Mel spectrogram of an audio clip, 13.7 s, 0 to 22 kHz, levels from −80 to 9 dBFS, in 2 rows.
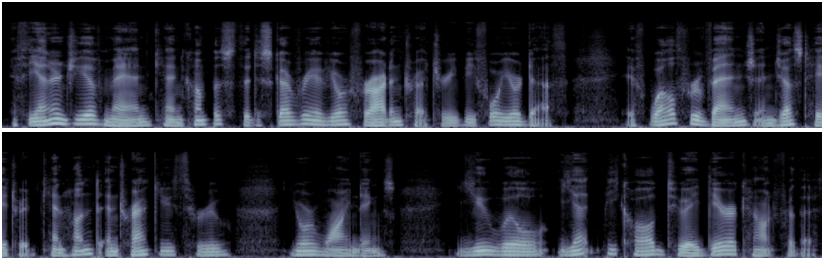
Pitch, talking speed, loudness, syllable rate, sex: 105 Hz, 185 wpm, -23 LUFS, 4.8 syllables/s, male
